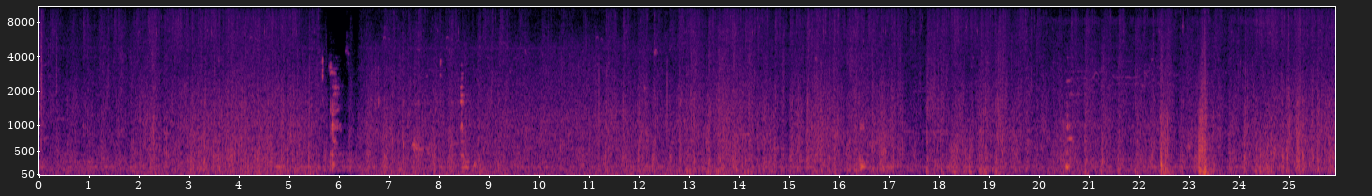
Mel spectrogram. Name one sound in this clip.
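Footsteps crunch quickly over rough ground outdoors.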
